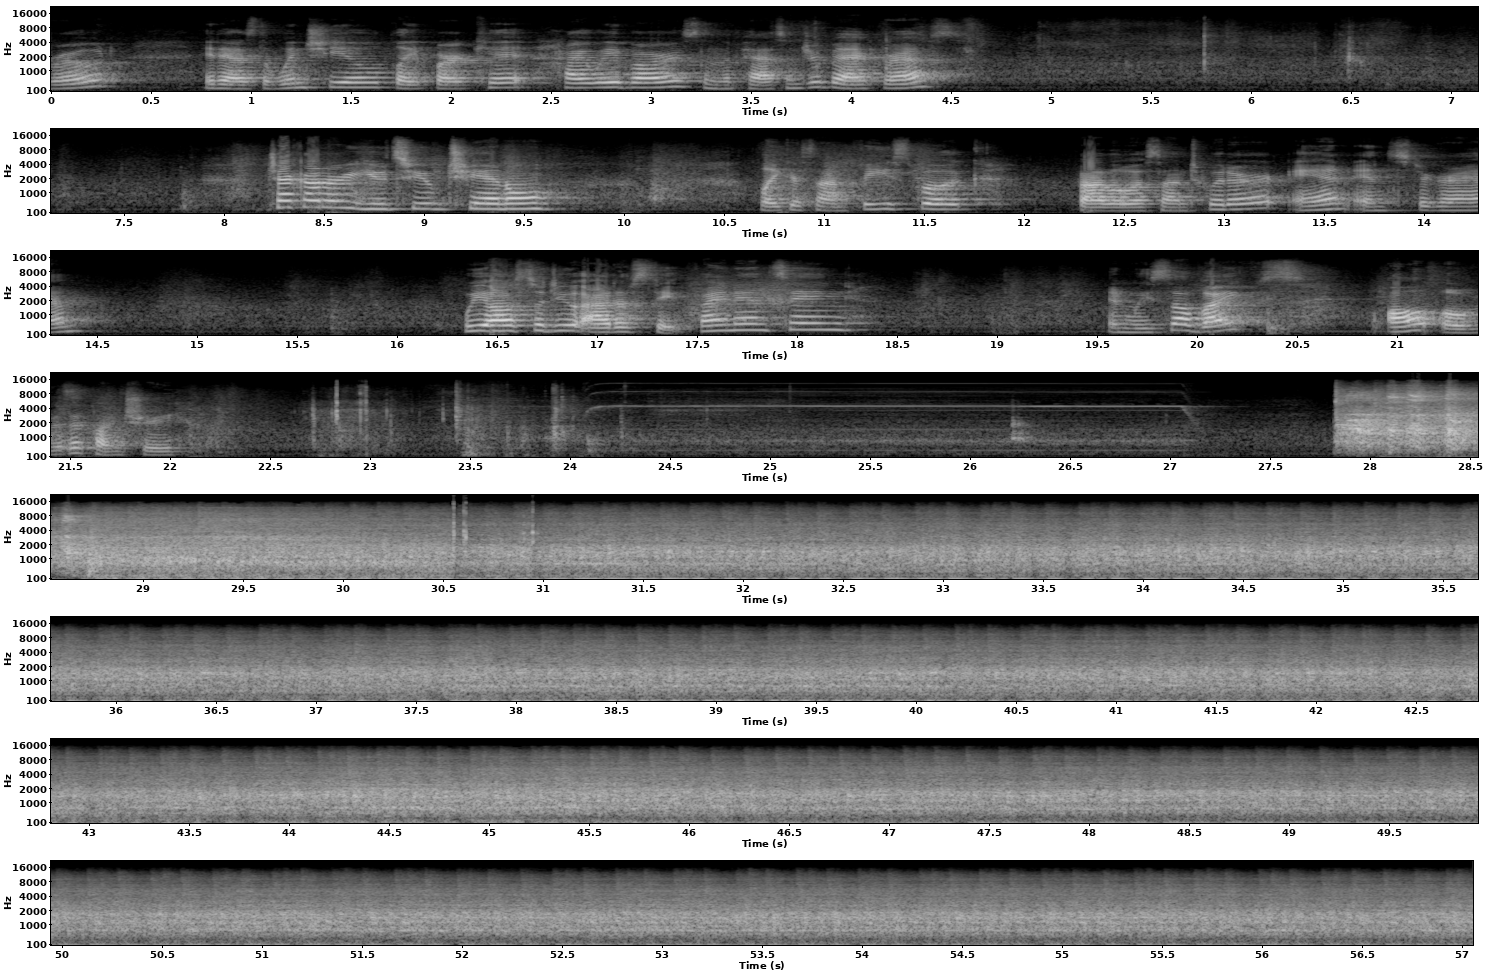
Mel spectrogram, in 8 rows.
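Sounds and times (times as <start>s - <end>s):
motorcycle engine starting: 27.8s - 57.0s
motorcycle engine idling: 28.7s - 57.0s.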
